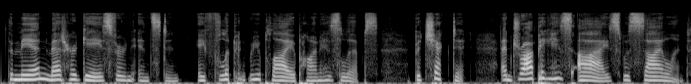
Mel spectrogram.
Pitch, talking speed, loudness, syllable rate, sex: 195 Hz, 200 wpm, -19 LUFS, 5.1 syllables/s, female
